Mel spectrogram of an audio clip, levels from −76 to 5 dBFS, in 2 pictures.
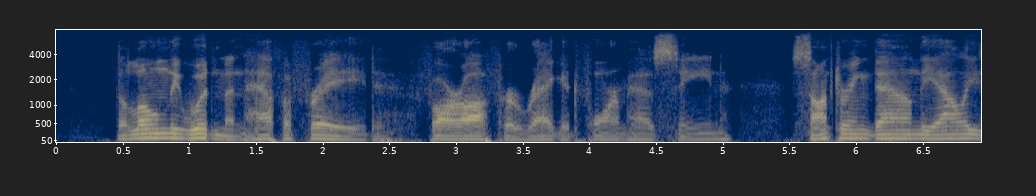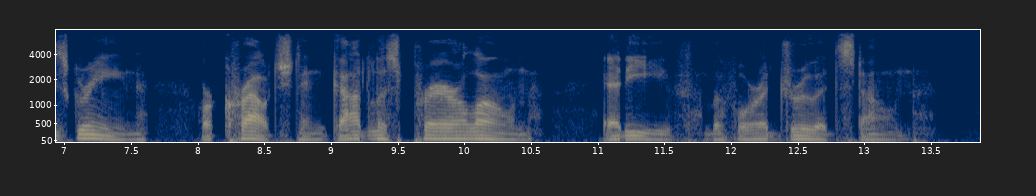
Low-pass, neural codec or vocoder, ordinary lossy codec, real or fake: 7.2 kHz; none; Opus, 16 kbps; real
